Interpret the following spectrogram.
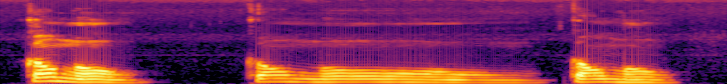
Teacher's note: final m doesn't close lips all the way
